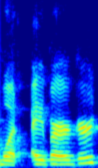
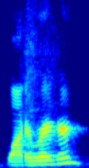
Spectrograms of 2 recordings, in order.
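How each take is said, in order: First: The three words are said separately and clearly. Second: The words run together quickly in a twang.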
